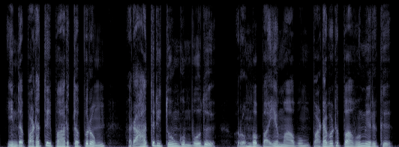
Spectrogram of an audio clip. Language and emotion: Tamil, fearful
